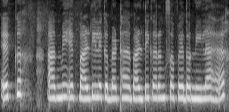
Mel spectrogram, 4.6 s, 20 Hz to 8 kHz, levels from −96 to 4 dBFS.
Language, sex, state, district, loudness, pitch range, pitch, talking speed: Hindi, female, Jharkhand, Garhwa, -14 LUFS, 285-305 Hz, 295 Hz, 180 wpm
